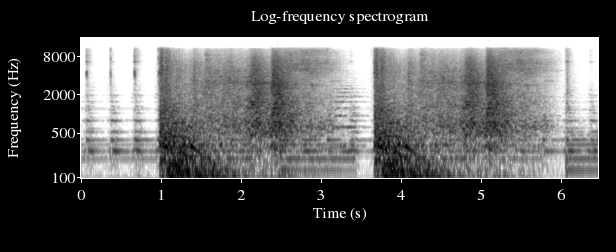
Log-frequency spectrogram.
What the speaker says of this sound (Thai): การระเบิดนั้นถือว่าเกิดขึ้นพร้อมกันทั้ง 4 จุดนะครับ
